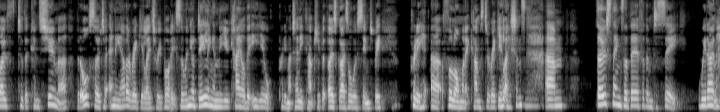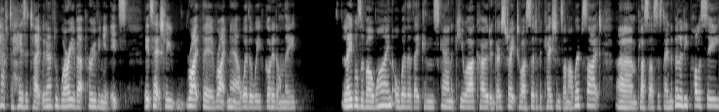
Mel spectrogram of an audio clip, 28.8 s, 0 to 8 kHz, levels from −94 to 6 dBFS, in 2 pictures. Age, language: 40-59, English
